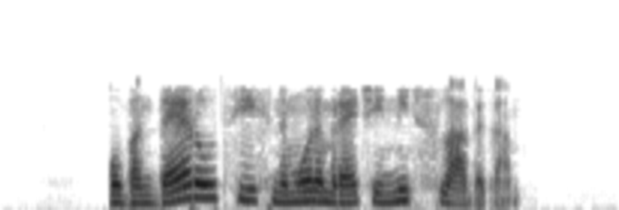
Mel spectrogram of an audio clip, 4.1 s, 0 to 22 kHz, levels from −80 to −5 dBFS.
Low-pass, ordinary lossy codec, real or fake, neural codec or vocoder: 10.8 kHz; AAC, 16 kbps; fake; vocoder, 24 kHz, 100 mel bands, Vocos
